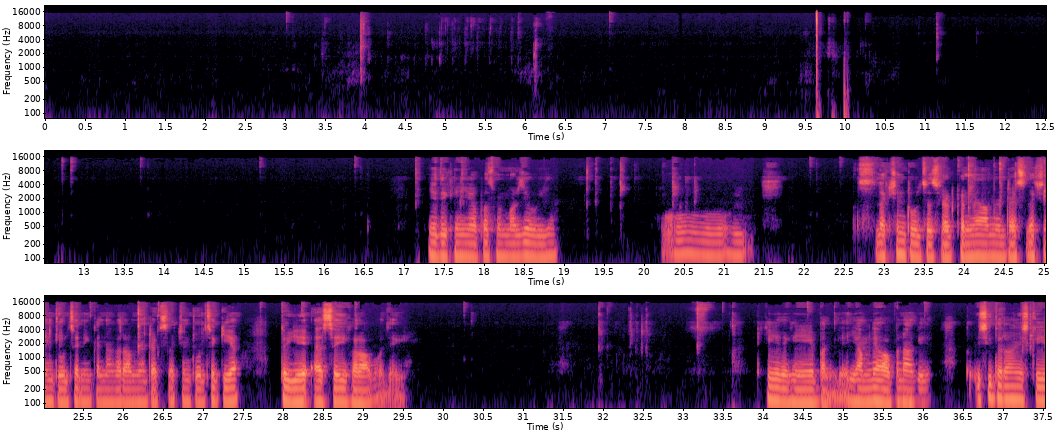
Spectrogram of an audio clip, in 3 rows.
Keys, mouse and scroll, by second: 7.9 click, 11.1 ctrl+y, 13.5 right click, 14.9 click, 18.5 space, 19.1 click, 20.3 Right, 22.9 click, 24.9 Right, 25.8 z, 26.4 click, 27.1 space, 27.3 click, 27.6 space, 28.5 click, 32.7 Right, 34.0 space, 34.3 click, 34.5 space, 35.9 space, 36.8 click, 37.3 space.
